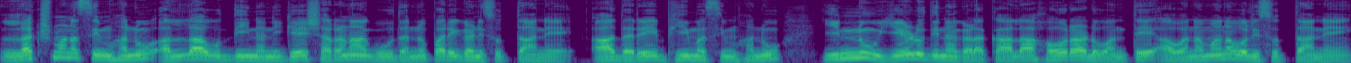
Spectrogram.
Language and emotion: Kannada, neutral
